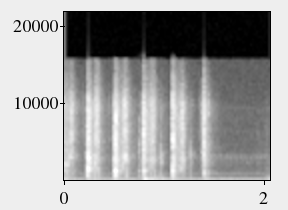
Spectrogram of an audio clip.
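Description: A deck of cards being shuffled by hand: a quick run of sharp flicking snaps for about a second and a half, then it stops.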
